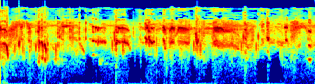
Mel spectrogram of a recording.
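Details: Swiftlet lure sound in hi-fi stereo, made for outdoor and indoor speakers to attract swiftlets; dense, overlapping high chirps and squawky twitters run without pause, bright and busy, with slight loudness swells throughout.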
